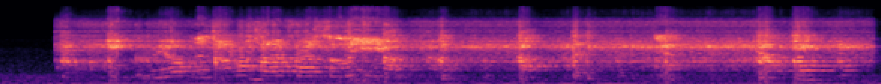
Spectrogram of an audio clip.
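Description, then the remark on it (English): Tinny, band-limited spirit box audio through an Echo Vox: a steady stream of choppy electronic blips and clicks with garbled, voice-like syllables fading in and out, loud for several seconds. “That's through the Echo Vox.”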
